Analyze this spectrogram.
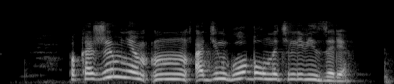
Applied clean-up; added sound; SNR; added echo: none; none; none; none.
